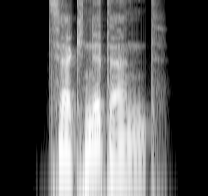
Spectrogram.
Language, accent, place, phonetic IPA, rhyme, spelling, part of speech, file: German, Germany, Berlin, [t͡sɛɐ̯ˈknɪtɐnt], -ɪtɐnt, zerknitternd, verb, De-zerknitternd.ogg
- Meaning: present participle of zerknittern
